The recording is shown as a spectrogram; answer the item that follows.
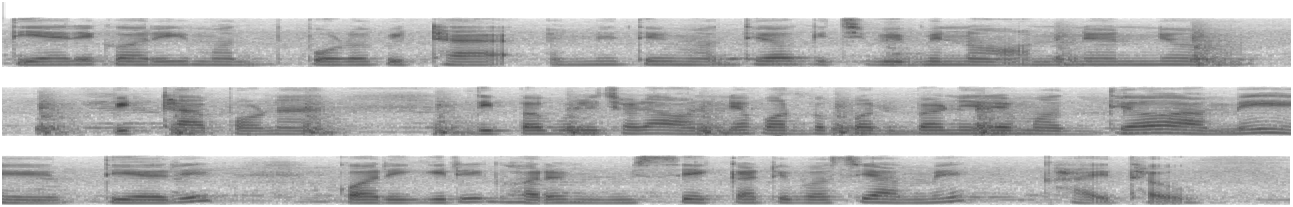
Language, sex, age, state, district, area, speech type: Odia, female, 18-30, Odisha, Ganjam, urban, spontaneous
